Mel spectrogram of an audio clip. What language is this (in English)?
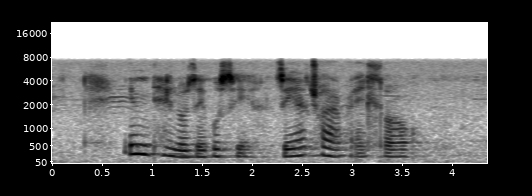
South Ndebele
